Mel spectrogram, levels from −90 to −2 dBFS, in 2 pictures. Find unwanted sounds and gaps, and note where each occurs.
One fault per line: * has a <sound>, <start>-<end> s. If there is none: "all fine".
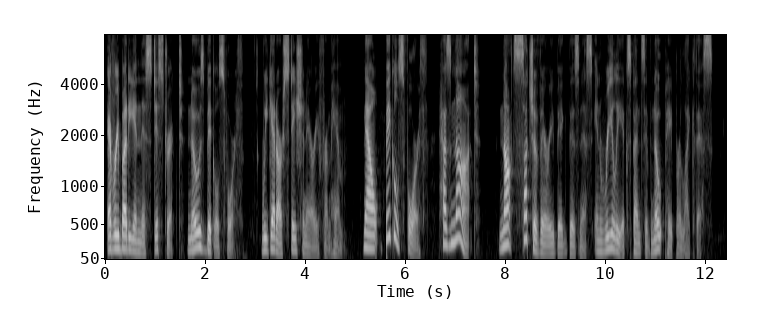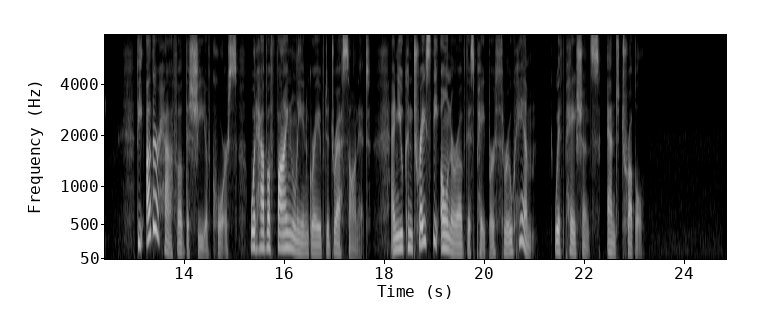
all fine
